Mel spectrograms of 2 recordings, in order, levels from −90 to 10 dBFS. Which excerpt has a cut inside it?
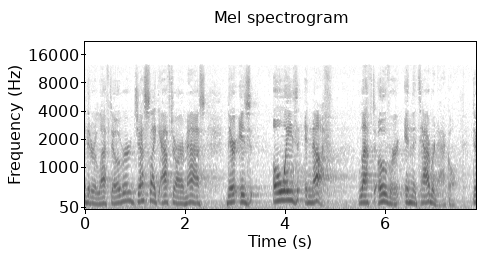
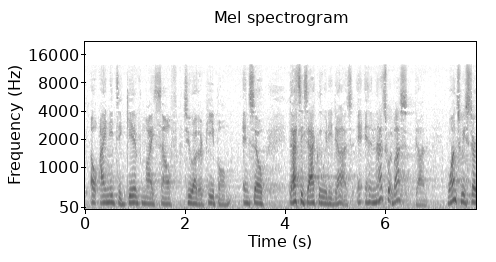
second; 3 cuts; at 1.9 s, 6.1 s, 6.6 s

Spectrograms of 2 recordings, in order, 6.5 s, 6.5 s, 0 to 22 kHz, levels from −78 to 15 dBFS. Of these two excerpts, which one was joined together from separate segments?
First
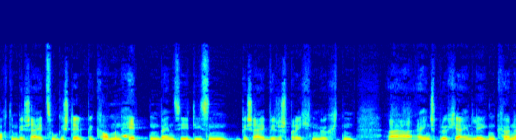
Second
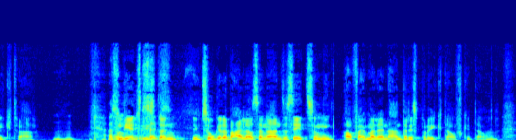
second; 2 cuts; at 1.7 s, 4.2 s

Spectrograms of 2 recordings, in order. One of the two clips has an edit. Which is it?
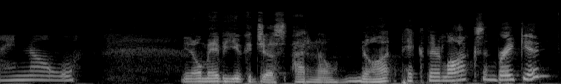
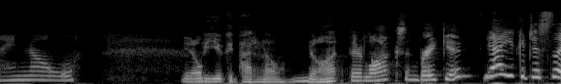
second; 3 cuts; at 2.0 s, 2.4 s, 3.5 s

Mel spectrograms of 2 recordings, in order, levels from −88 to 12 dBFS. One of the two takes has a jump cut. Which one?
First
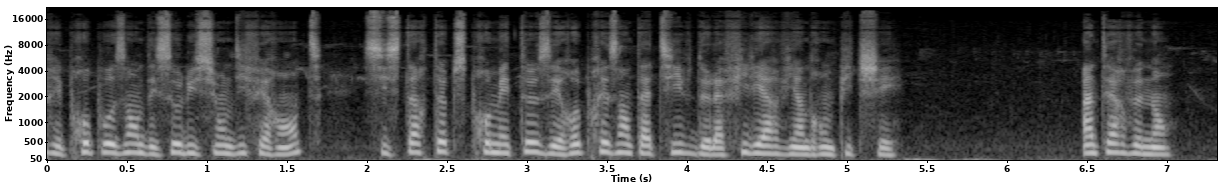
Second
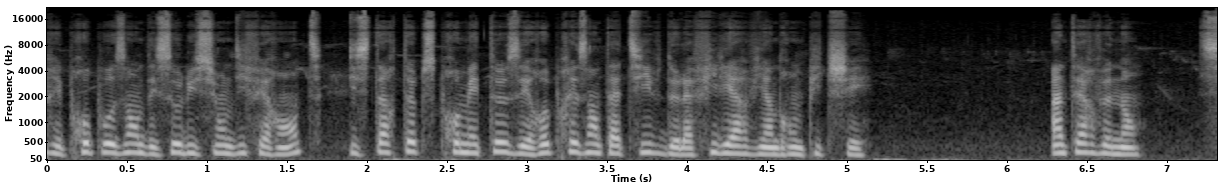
second; 1 cut; at 1.9 s

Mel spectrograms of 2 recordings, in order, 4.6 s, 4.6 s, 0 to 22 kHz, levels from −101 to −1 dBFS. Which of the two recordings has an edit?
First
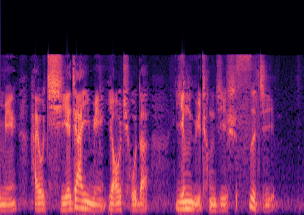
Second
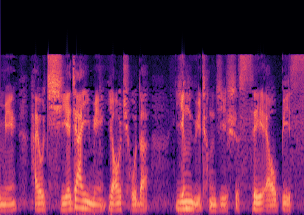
first; 1 cut; at 3.5 s

